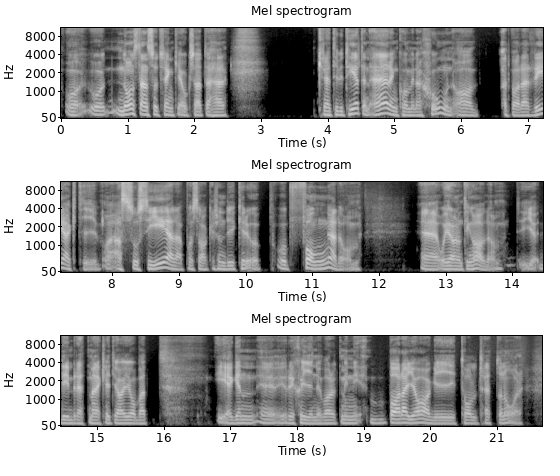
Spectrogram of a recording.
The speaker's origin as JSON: {"language": "Swedish", "town": "Sandviken", "region": "Gävleborg County", "country": "Sweden", "tie": "born there", "said": "vi hamnade i Sandviken, eller att jag föddes i Sandviken."}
